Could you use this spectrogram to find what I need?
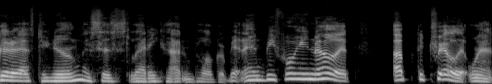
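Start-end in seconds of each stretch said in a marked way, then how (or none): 0.0-2.4 forced fake voice pushed as low as possible. Retelling how the speaker used to fake it for activism, forcing voice deep. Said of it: "getting myself as deep to, as I could".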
